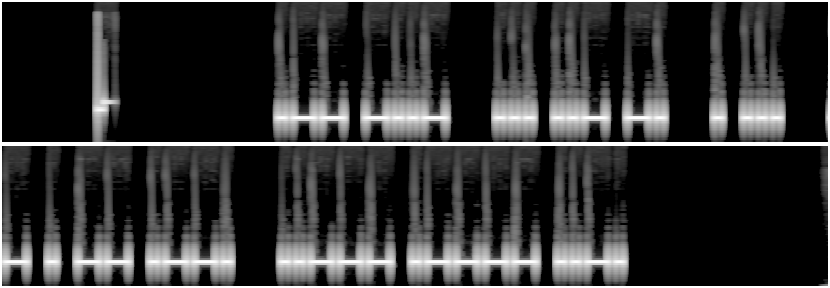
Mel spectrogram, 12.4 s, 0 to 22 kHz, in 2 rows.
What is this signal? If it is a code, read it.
Morse code, heard as a keyed tone, about 22 wpm, 700 Hz. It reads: WX SUN ES TEMP 21F
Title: Practice QSO - Exchange 2 - Info - 22wpm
